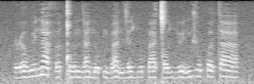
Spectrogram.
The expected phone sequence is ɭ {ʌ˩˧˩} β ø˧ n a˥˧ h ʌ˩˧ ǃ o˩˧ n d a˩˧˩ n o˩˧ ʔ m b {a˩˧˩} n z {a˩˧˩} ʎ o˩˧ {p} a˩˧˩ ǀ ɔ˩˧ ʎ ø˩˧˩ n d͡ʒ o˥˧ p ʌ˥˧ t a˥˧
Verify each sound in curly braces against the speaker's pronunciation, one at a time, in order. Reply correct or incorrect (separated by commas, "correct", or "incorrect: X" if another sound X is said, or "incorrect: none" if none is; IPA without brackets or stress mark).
correct, correct, incorrect: ə˩˧˩, correct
